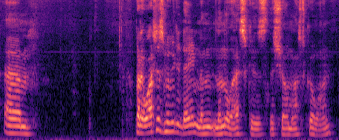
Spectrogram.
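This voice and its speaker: A man's voice: a little high, moderate pace, darkish tone. Stuffy-nosed man chatting through a review. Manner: chatty and rambling, with many fillers and restarts. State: stuffy, a bit nasal from a cold. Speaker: movie reviewer, channel host. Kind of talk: casual review vlog.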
